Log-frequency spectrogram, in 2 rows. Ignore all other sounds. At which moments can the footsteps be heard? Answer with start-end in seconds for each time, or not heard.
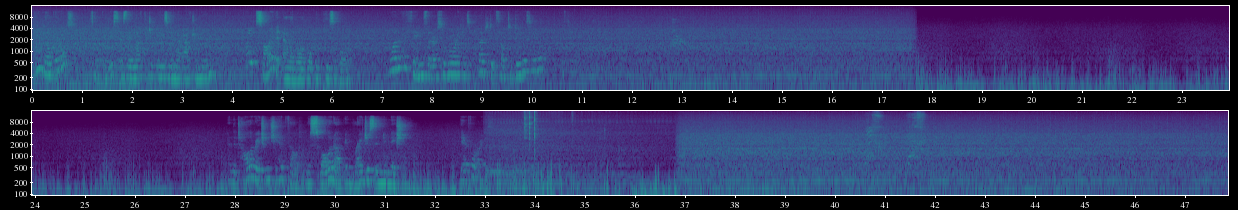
not heard.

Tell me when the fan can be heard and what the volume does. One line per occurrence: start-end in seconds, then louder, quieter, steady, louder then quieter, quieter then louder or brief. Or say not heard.
0.0-47.8 quieter then louder.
